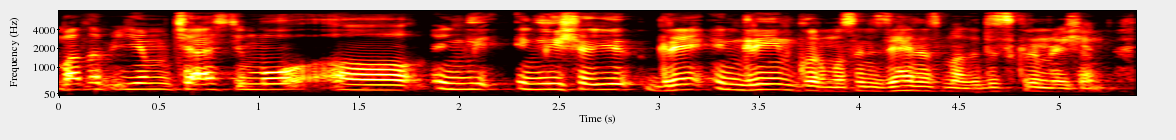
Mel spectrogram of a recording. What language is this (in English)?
Kashmiri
